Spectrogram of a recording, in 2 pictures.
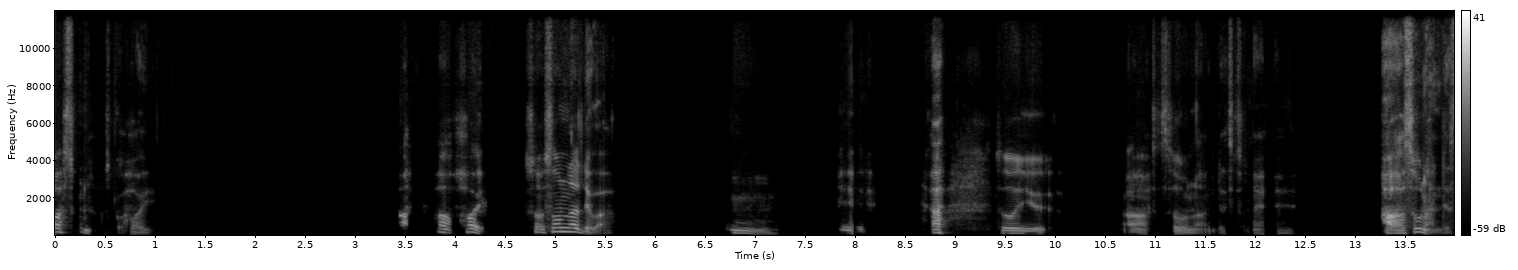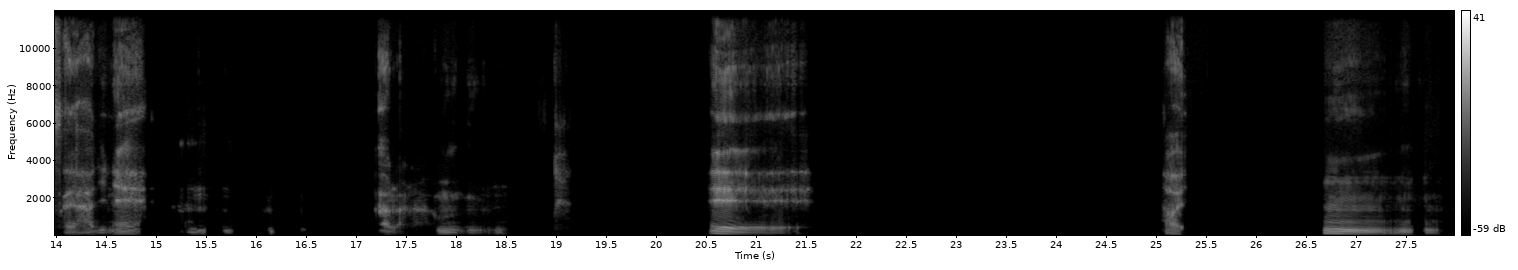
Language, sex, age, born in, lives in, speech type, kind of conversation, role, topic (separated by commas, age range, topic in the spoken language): Japanese, male, 60-64, Japan, Japan, conversation, advice, advisor, 健康診断で異常を指摘されて、これからのことが不安なのですが、どうすればよいですか？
